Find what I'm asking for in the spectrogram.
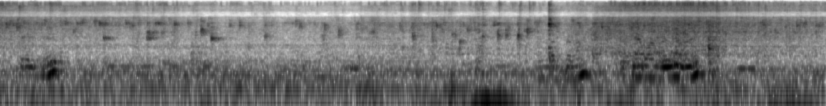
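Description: Fish or vegetables sizzling in oil in a pan while cooking a hilsa dish, a steady close hiss with faint stirring clatter and a brief sharp knock partway through.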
